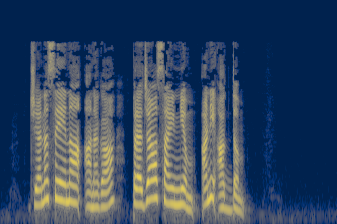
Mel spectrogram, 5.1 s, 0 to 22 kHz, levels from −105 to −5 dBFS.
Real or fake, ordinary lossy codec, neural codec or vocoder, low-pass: real; MP3, 48 kbps; none; 14.4 kHz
